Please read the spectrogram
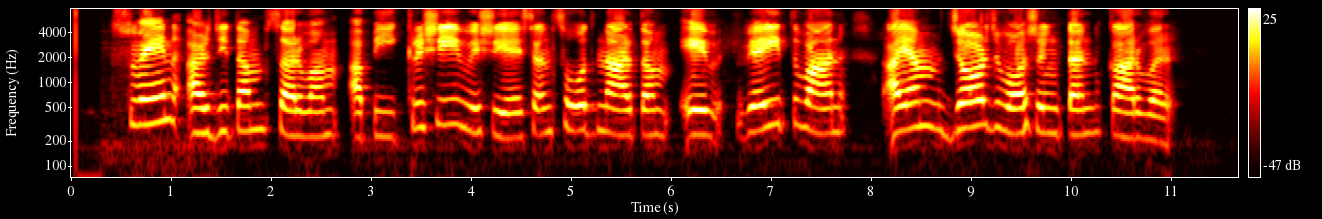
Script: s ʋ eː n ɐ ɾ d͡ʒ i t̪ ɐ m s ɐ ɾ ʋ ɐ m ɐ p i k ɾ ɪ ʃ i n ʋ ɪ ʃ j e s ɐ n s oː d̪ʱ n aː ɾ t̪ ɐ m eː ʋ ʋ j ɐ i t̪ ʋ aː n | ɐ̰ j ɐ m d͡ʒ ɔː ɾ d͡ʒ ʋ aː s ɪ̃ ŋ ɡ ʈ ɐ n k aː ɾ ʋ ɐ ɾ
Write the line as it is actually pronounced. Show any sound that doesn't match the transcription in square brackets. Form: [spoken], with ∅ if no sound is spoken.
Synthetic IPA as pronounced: s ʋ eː n ɐ ɾ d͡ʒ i t̪ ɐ m s ɐ ɾ ʋ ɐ m ɐ p i k ɾ ɪ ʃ i [∅] ʋ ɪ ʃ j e s ɐ n s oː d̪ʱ n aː ɾ t̪ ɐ m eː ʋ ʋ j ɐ i t̪ ʋ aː n | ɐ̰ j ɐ m d͡ʒ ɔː ɾ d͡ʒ ʋ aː [ʃ] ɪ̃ ŋ ɡ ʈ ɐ n k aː ɾ ʋ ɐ ɾ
